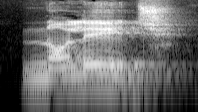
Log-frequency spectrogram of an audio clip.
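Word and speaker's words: knowledge: डी के बाद जी, कभी भी डी प्लस जी हो तो वहाँ डी का साउंड जनरली साइलेंट ही होता है, डी का साउंड डा वहाँ पे नहीं पढ़ते हैं अपन। जैसे के एन ओ डब्ल्यू एल ई डी जी ई, नॉलेज, ठीक है ना, डी और जी दोनों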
